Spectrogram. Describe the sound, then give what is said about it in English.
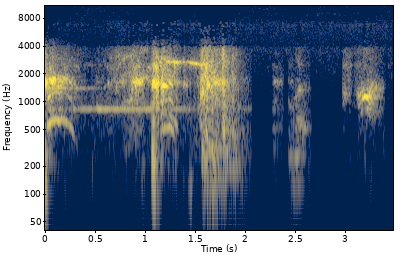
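A door clatters open with a couple of sharp knocks and a rattling creak, followed by a few soft thumps and shuffling sounds as the speaker's child comes in through the door. “Matter of fact, my offspring is just coming in the door right now.”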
